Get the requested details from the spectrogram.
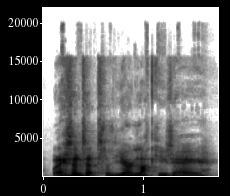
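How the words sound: It is said in an Irish accent.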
